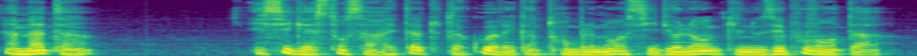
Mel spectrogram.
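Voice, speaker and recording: A man narrating an audiobook in a measured, dramatic storytelling manner. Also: on the low side, fairly even intonation, dark tone, breathy edge, no echo.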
